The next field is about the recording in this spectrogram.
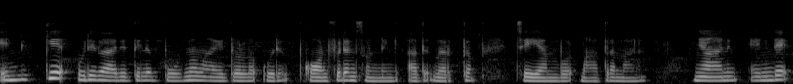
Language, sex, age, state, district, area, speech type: Malayalam, female, 18-30, Kerala, Thiruvananthapuram, rural, spontaneous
